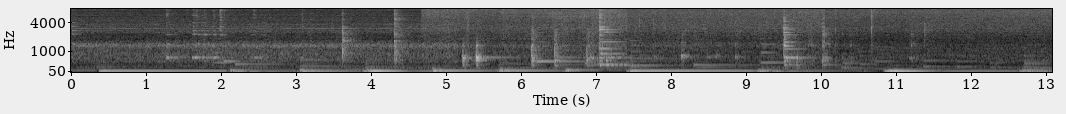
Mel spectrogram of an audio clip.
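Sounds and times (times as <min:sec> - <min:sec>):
background music: 0:00.0 - 0:13.0
ginger sizzling in oil: 0:00.0 - 0:13.0
wooden spoon stirring: 0:05.0 - 0:10.6.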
